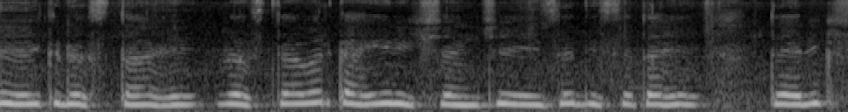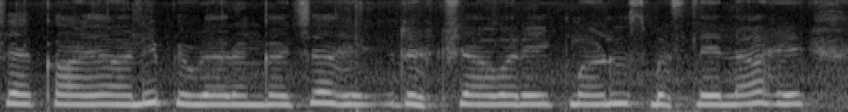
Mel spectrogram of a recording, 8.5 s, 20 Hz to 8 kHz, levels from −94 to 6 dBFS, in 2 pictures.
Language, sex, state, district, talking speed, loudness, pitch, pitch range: Marathi, female, Maharashtra, Chandrapur, 155 wpm, -32 LUFS, 245 Hz, 235-255 Hz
